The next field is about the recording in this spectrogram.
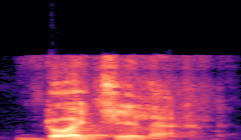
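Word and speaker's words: Deutschland: यू टी एस एस सी एच ई एल ए एन डी डचे लैंड pronunciation is डचे लैंड ये ड्यूडचे लैंड है मत कर देना इसको ठीक है डचे ये डी एंड ठीक है डचेलैंड वी आर नॉट the only country which has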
